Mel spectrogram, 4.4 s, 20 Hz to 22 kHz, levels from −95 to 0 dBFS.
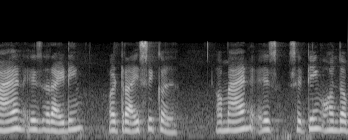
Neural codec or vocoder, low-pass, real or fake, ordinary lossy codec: none; 7.2 kHz; real; none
